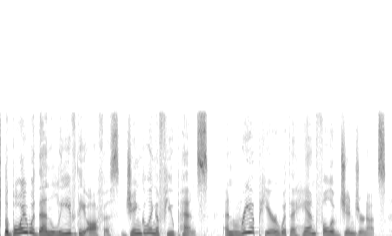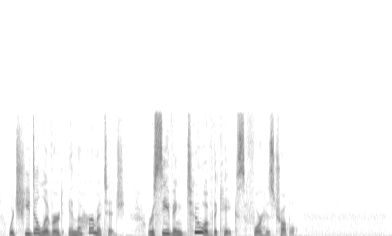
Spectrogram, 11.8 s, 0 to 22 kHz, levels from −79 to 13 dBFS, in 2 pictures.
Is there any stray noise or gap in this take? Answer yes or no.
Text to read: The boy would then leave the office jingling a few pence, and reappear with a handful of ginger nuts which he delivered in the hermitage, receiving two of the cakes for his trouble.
no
